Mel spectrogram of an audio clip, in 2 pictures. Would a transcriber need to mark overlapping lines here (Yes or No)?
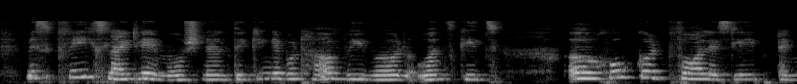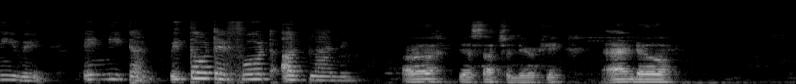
No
